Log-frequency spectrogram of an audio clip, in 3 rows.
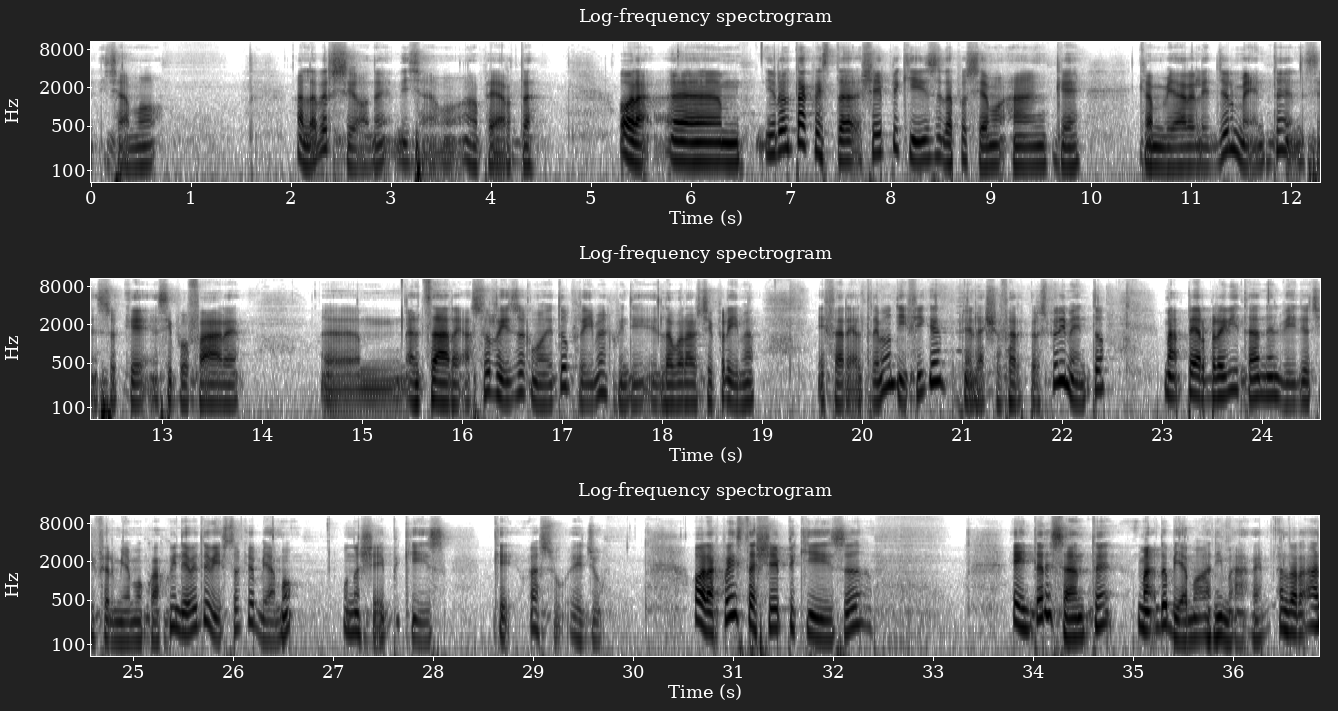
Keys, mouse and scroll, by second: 26.9 click.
